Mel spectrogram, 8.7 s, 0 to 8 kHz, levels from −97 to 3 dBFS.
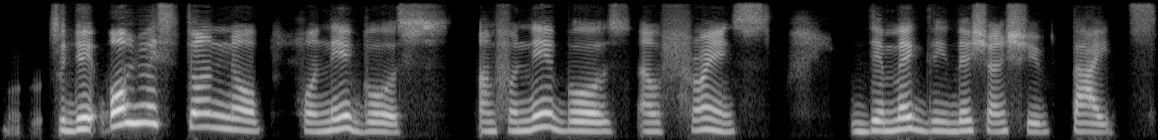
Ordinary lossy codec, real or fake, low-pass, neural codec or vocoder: none; fake; 7.2 kHz; codec, 16 kHz, 0.8 kbps, ZipCodec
